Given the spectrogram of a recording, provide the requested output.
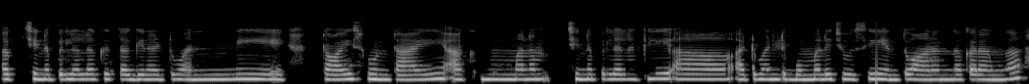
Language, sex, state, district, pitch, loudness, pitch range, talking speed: Telugu, female, Telangana, Nalgonda, 235 Hz, -25 LUFS, 230-240 Hz, 80 wpm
